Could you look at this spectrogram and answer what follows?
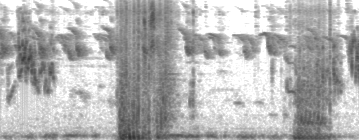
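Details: Lovebirds chirping with quick high twittering notes, broken by two loud bursts of wing flapping or rustling, with a low hum underneath.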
